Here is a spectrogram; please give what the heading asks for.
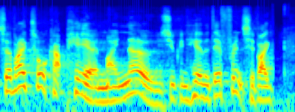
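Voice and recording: Putting on a character voice, a man talks very fast in a nasal, fairly high pitch with very wide pitch swings.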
